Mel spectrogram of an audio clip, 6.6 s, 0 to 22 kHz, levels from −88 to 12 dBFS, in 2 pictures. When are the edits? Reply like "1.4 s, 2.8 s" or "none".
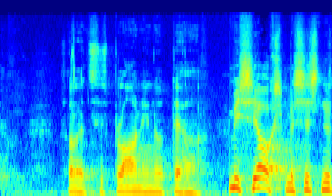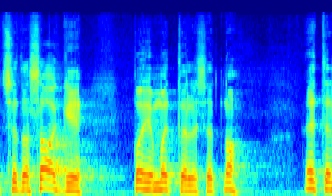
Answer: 2.2 s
